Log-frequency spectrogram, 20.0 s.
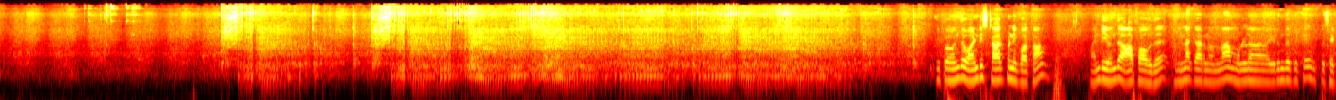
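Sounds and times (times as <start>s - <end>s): motorcycle engine starting and idling: 3.3s - 13.4s.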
